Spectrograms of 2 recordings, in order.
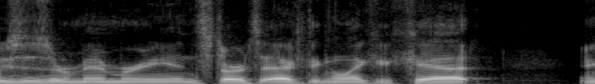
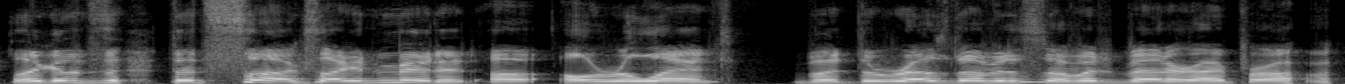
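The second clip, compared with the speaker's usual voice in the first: high, loud pleading fan voice; mock the eager fan begging him to keep watching; pushy anime fan; 11 semitones higher, 7 dB louder than usual. Mocking friends who insist the anime gets better, high and pleading. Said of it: "every single person that tells me".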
